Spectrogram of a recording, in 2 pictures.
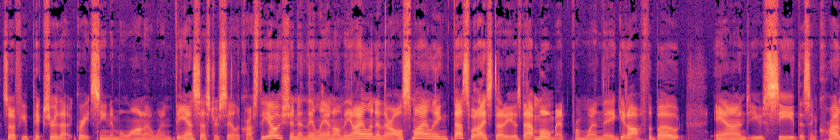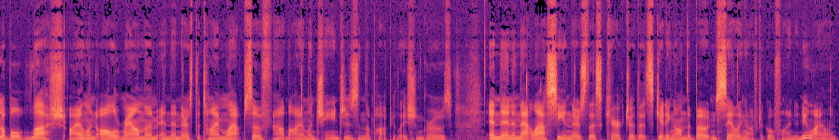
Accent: Washington, United States; also born or lived in Southern California; when I was a kid, I moved from Southern California to Washington State

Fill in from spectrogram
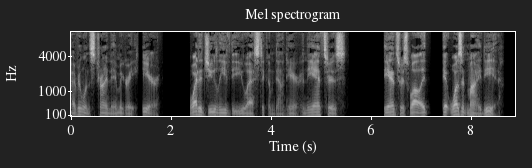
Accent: California, United States; moved away as an adult; now in El Salvador; I'm from California.

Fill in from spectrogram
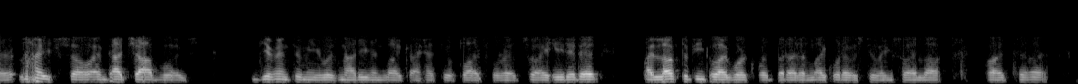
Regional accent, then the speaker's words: India; moved away as an adult; also born or lived in St. Louis, United States; now in United States; I grew up in India

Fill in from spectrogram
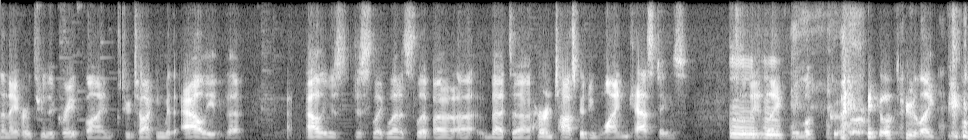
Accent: Calgary, Alberta, Canada; moved away as an adult; also born or lived in Toronto; now in New York City, United States; I consider Calgary my hometown, even though I wasn't born there. I was raised there pretty much

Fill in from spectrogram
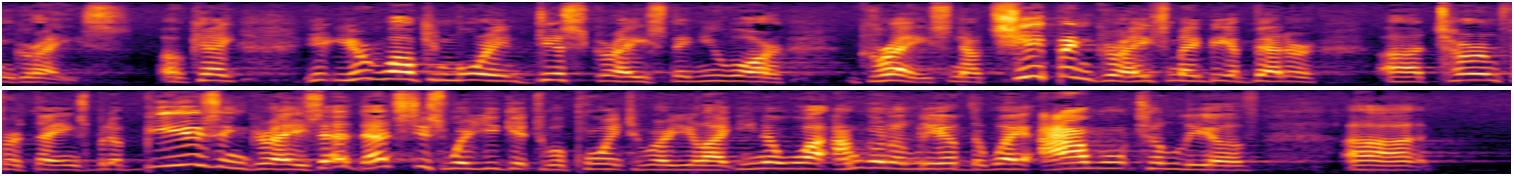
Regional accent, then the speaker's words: Alabama, United States; being born and raised in Alabama

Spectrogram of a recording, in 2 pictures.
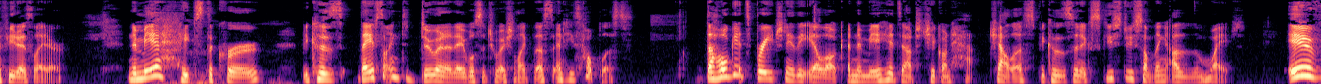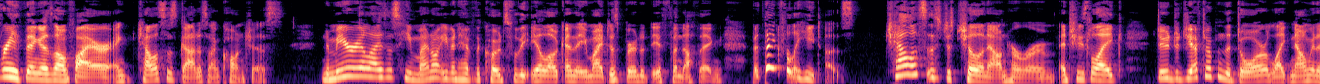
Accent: New Zealand; I'm a Kiwi

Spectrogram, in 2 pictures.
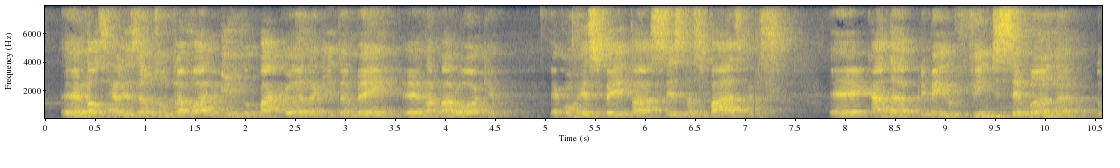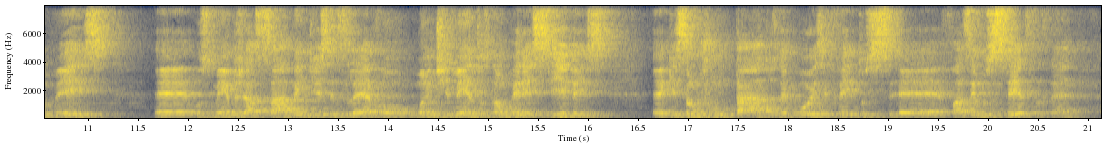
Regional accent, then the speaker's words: Nova Venécia, Espírito Santo, Brazil; Sou natural de Nova Venécia no Espírito Santo

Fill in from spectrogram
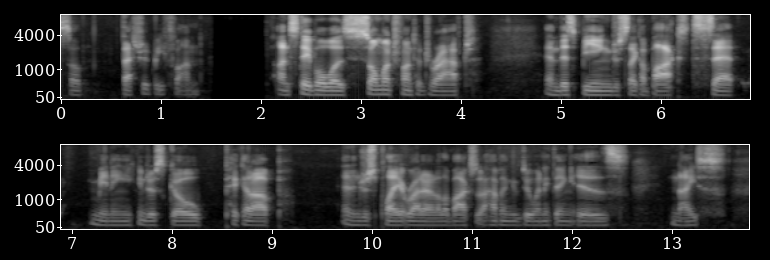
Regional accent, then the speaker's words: Philadelphia, Pennsylvania, United States; That's in Philadelphia, my hometown

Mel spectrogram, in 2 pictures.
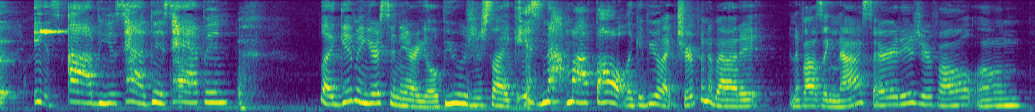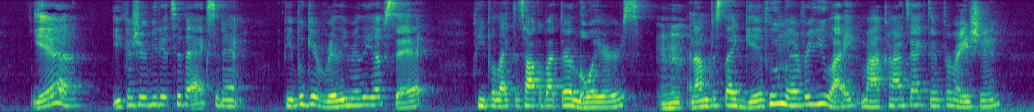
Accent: Greensboro, North Carolina, United States; I'm from Greensboro.

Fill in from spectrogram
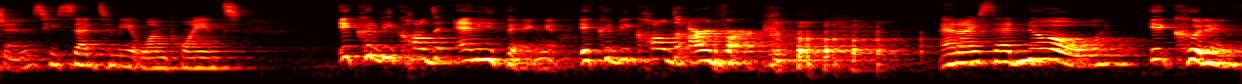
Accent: Cleveland, Ohio, United States; moved away as an adult; also born or lived in New York; now in Israel; I grew up in the United States. I'm from Cleveland, Ohio

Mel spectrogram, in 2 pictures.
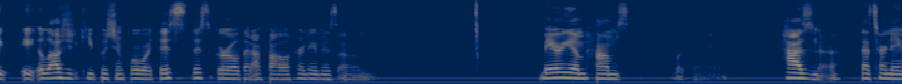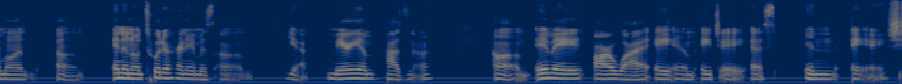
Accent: United States; I'm still from here

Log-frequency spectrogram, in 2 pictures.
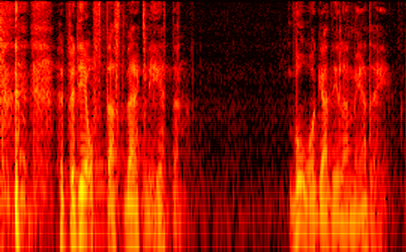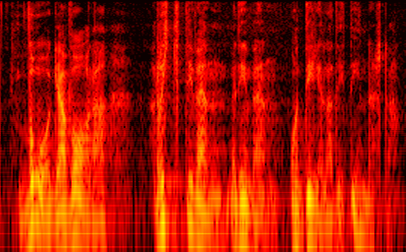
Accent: Kungälv, Västra Götaland, Sweden; Mina första vänner var de som bodde i kvarteret där jag växte upp i Kungälv

